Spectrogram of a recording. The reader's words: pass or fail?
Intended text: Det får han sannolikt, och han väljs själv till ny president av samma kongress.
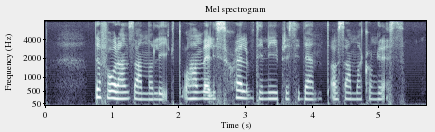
pass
